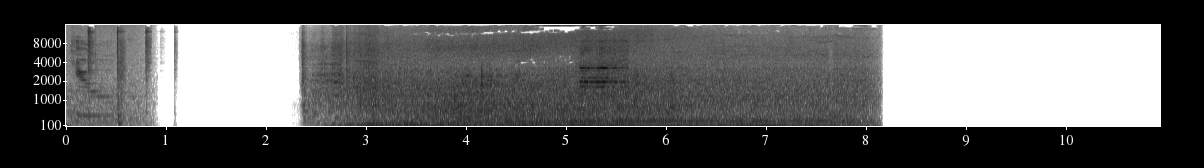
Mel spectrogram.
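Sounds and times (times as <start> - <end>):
vehicle engine and road noise: 2.4 - 8.2.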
